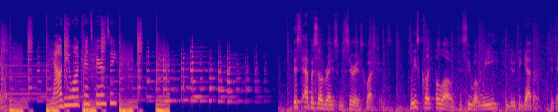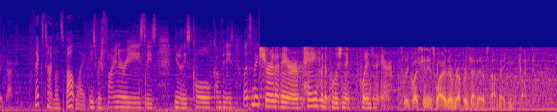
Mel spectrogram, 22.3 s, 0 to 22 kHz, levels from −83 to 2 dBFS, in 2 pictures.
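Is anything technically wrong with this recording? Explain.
Yes. At 16.3 s the audio abruptly loses everything above about 3.8 kHz and stays that way to the end. The change comes with a 20 ms silence, a level shift of about 5 dB, and a new background noise sitting roughly 50 dB below the signal. This is likely the input switched to a poorer device, such as another microphone or a headset's call profile, whose narrower band, different gain and own noise floor replace the original source's.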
